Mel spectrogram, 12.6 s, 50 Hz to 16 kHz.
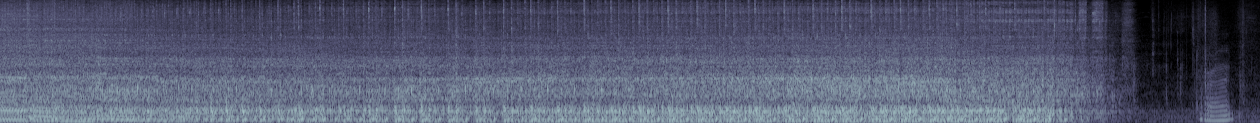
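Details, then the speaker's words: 1967 74ci Harley shovelhead FLH after assembly and transmission rebuild, warming up: lumpy V-twin fast idle, slightly uneven before cutting off; mid-range leaning out as it warms so it runs better, mixture screw being set near one turn. "as it warmed up the mid-range is starting to lean out so it's running better"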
